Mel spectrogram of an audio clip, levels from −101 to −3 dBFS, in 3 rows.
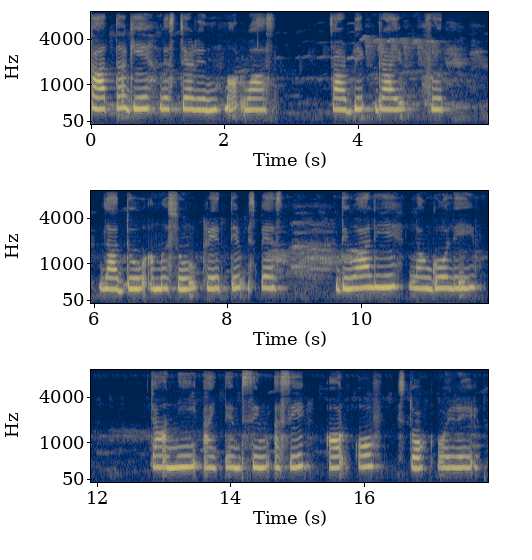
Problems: background sounds at intervals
